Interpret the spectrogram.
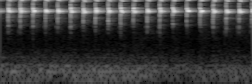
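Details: Lovebird in Indonesia, sound used to prompt other lovebirds to sing: sharp, clear high chips repeated evenly about four times per second, each note identical and whistle-like.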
